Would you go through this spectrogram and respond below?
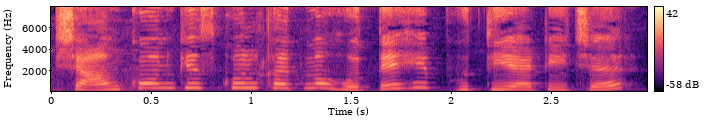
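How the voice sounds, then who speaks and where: Female storyteller, high voice, scripted kids' tale over soft music. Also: lively intonation, normal speed. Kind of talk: scripted children's story narration.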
